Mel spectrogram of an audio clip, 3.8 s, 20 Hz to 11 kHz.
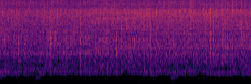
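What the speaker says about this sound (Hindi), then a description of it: "अब ये टमाटर काट के रखी हूँ 2, इसको डाल देती हूँ।" Chopped tomatoes hit a hot pan in a home kitchen and sizzle steadily, a faint, even frying hiss that carries on without a break and without voices.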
